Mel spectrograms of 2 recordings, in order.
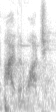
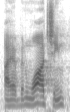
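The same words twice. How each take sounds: First: Hushed, breathy-free whisper of a warning. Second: Said in the usual way. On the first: Acted. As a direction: lean in and whisper it like a secret threat. Preacher whispers God's warning. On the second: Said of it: "whispered retake of same line".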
